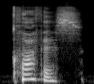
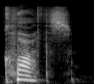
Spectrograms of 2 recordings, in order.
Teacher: Many learners add an extra syllable, like clo-thes. Instead, native speakers usually say clothes.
